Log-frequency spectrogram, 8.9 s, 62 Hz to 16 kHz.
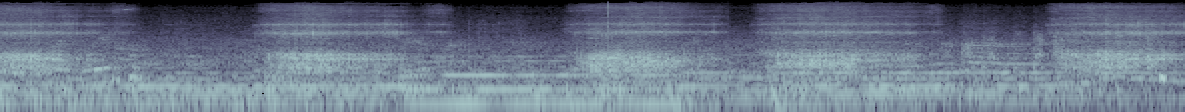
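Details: Rhythmic rasping snores about every two seconds, roughly 28 a minute, recorded at night over steady background hum and faint music: snoring.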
